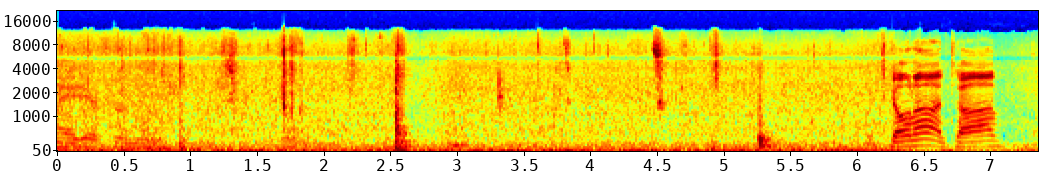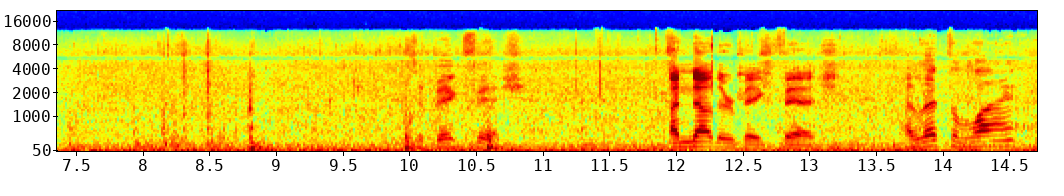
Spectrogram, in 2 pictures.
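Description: River water rushes and splashes steadily.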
